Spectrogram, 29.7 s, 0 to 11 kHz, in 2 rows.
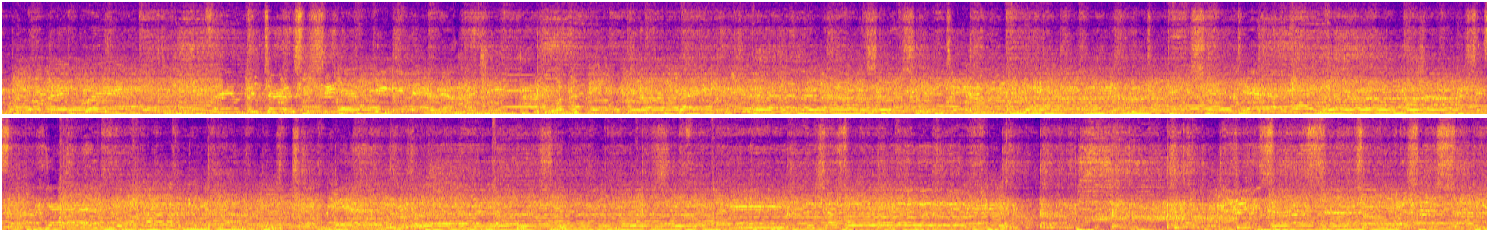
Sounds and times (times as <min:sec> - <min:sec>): Guitar: 0:00.0 - 0:29.7.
